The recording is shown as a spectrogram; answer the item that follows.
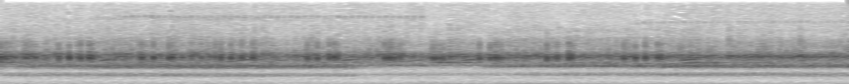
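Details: Night chorus of tree frogs from a North Carolina backwoods swamp, a steady shrill pulsing wall of many callers with a faint low hum underneath throughout.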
